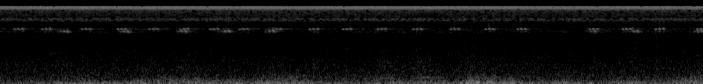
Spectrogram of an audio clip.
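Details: High, bright cricket chirps come in quick bursts across a golden wheat field on a summer day, accompanied by a gentle breeze rustling low in the background.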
